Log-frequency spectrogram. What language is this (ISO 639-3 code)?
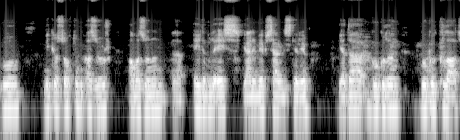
tur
